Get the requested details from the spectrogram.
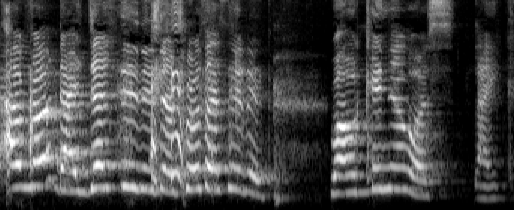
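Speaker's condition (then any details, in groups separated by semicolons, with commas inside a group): Cerebral palsy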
